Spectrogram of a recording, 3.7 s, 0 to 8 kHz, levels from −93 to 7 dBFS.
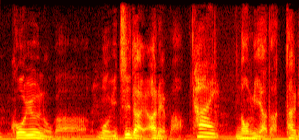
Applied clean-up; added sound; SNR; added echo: none; Motorcycle; 14 dB; none.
